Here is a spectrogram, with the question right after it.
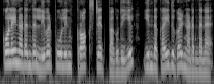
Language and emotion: Tamil, neutral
